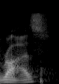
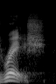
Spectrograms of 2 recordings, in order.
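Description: First: The name is said the Arabic way. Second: The name is said the Hebrew way. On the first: "the Arabic pronunciation would be Roz" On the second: "the Hebrew pronunciation, which is Ra's"

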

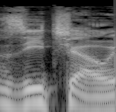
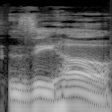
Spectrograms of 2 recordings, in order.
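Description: First: The middle consonant is a 'ch' sound. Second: The middle consonant is an 'h' sound. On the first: The speaker calls it wrong. "it's not Zicho, ... in like English mind is a CH" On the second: The speaker calls it right. "it's Ziho, right?"

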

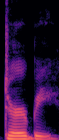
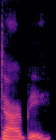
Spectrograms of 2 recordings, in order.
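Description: First: The first vowel sounds like 'er'. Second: The first vowel sounds like 'ar'. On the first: "if Americans are confused right now, you would say fresh note Derby" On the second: "we say Darby over here in Ireland and the UK"

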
